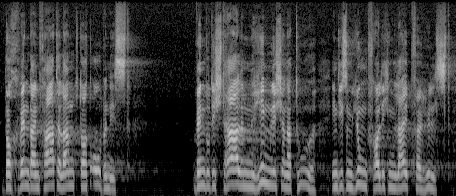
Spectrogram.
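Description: A man's voice: high-pitched, steady tone, unhurried, a bit bright. A solemn king in a vast hall. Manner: solemn, ceremonial proclamation. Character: a regal king addressing his people. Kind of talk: classic verse radio drama. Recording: long reverb, as in a cathedral.

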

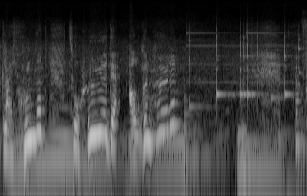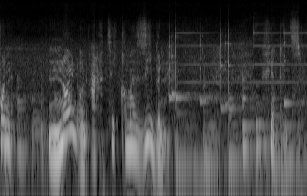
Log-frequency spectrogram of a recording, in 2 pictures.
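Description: An actress playing an exacting, opinionated skull examiner who enumerates findings clinically in a radio drama. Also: female voice, medium pitch, wildly swooping pitch, slow, long pauses, distant mic, music in the background.

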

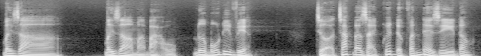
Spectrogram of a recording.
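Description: A man voicing a worried young daughter-in-law who gently coaxes her family. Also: fairly low pitch, sing-song, moderate pace, dry recording, studio quality. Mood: worried coaxing. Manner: coaxing, gentle.

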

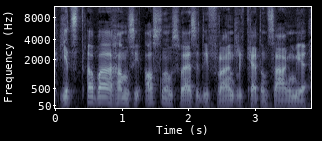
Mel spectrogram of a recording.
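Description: An actor playing a suspicious, officious village police sergeant in an Austrian radio drama, curt and probing in an Austrian accent. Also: male voice, sits low, normal speed, a bit bright. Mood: insistent. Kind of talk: German-language radio drama acting.

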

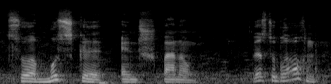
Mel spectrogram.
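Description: A man playing a brisk, wry, nonchalant eccentric friend who is secretly an alien, in a German radio play. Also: medium pitch, very animated. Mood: wry, urgent. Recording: crowded pub chatter behind.

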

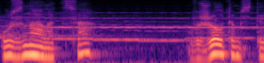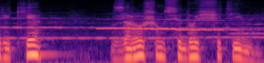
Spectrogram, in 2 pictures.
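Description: An actor narrating a radio play as a man looking back on his life, in a slow, reflective manner that falls to a hush at the ends of phrases. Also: fairly low pitch. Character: adult man recalling his youth, reflective and grave. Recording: studio narration over music. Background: music score.

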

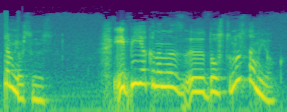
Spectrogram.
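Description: High-voiced, curious, romantic woman visitor. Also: measured pace, husky, highs cut off, heavily acted. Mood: sympathetic, inquisitive. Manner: expressive, dreamy, theatrical phrasing. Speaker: radio play actor. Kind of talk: Turkish radio theatre acting.

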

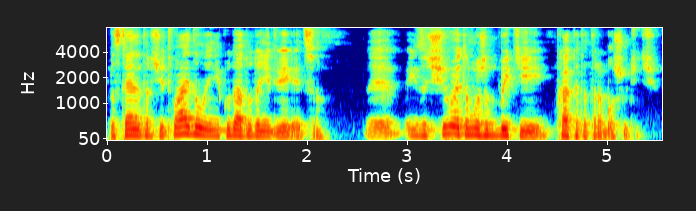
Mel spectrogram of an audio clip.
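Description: Low-key man interviewer, slightly creaky voice. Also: fast, mellow. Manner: probing with step-by-step follow-up questions. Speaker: technical job interviewer. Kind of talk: spontaneous technical questioning.

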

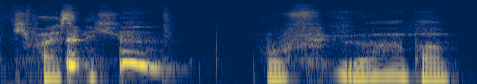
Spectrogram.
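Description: An actress playing a devoted, anxious young woman podcaster in a naturalistic audio drama, gentle and placating with a hesitant delivery. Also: deep voice, unhurried, a crowd in the background. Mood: pleading, apologetic. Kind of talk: naturalistic German audio drama with inner narration.

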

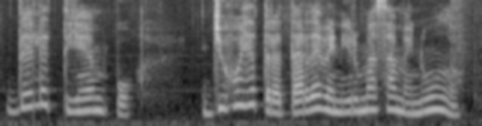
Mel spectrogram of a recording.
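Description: An actress playing a curious, admiring young friend in a radio drama, with a Costa Rican accent and a gushing manner. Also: female voice, high voice, expressive, moderate pace, mellow. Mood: gentle, curious. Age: young adult.

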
